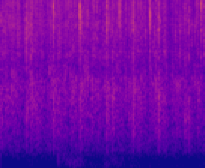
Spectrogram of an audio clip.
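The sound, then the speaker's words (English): A church audience breaks into steady, dense applause at the announcement of a new youth pastor, many hands clapping together in a continuous crackle with scattered louder claps, sustained at an even level throughout without any speech. “And I'm really, really, come on, you can cheer for that.”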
